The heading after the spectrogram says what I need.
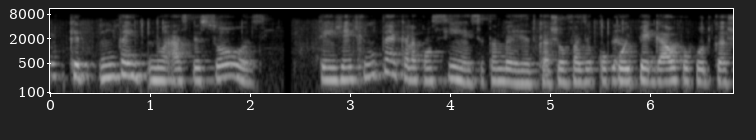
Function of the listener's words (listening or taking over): listening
